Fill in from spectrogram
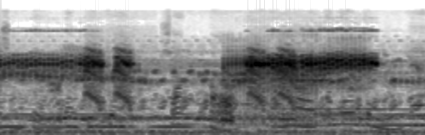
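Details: Baillon's crake at night producing a long, evenly pulsed dry rattle that runs for over a second, then stops and starts again, over soft background hums.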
